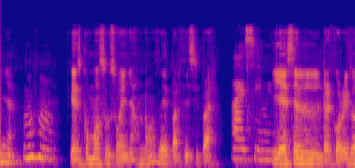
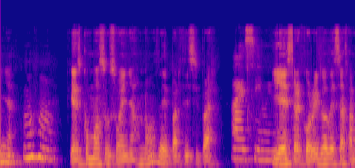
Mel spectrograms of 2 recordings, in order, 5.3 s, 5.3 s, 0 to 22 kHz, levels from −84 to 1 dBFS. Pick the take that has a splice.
second; 1 cut; at 4.4 s

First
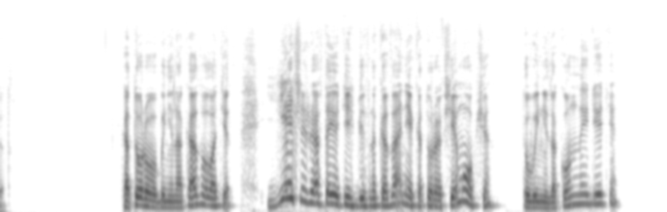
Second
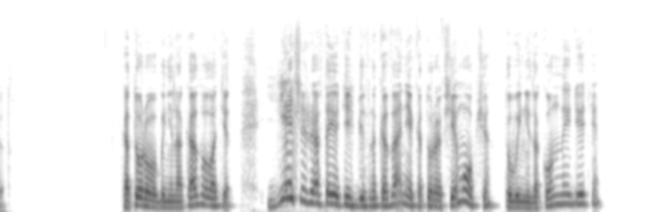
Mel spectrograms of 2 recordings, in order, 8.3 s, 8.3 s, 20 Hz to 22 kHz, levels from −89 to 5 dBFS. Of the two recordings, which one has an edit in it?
second; 1 cut; at 6.2 s

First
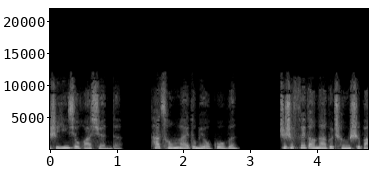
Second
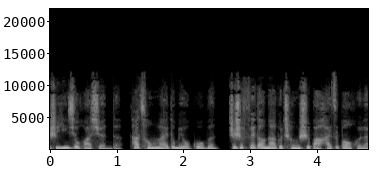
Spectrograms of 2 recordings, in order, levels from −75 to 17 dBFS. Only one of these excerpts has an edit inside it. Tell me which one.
second; 2 cuts; at 1.1 s, 2.6 s

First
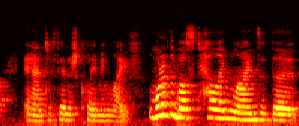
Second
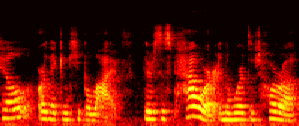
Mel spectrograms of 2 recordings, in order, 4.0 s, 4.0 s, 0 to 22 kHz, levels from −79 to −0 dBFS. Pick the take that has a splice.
first; 1 cut; at 1.9 s

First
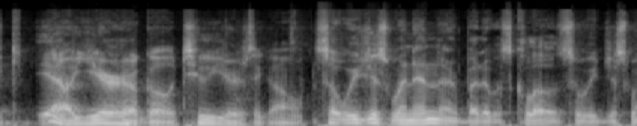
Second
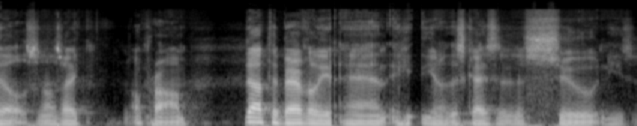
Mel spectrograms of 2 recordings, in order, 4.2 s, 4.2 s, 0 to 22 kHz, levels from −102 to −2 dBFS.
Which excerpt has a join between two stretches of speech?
second; 2 cuts; at 1.6 s, 2.2 s

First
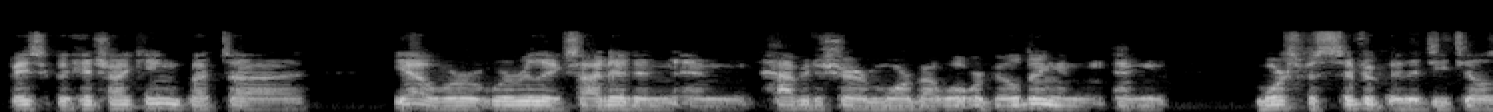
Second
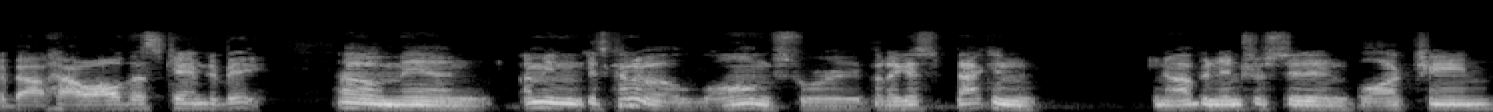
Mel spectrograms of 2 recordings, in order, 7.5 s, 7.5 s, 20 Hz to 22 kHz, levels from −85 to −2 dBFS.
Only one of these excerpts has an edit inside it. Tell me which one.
second; 3 cuts; at 2.6 s, 2.9 s, 6.0 s

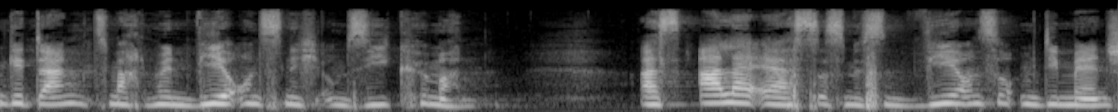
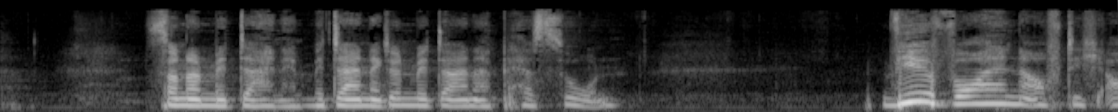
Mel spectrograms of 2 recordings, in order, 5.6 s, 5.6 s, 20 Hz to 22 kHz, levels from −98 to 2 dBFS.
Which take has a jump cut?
second; 2 cuts; at 1.5 s, 1.9 s

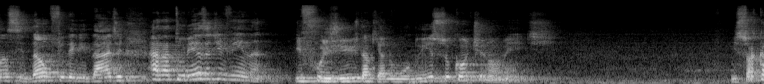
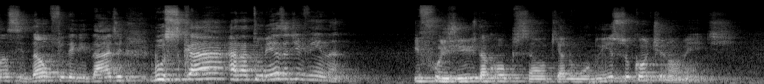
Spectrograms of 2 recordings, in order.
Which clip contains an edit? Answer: first; 3 cuts; at 1.5 s, 2.9 s, 3.7 s

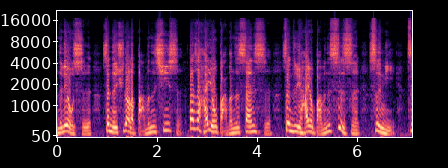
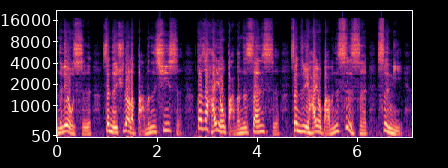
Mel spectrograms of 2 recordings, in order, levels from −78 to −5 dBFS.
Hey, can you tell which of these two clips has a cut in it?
first; 1 cut; at 2.6 s

